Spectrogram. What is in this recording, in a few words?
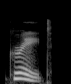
fast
